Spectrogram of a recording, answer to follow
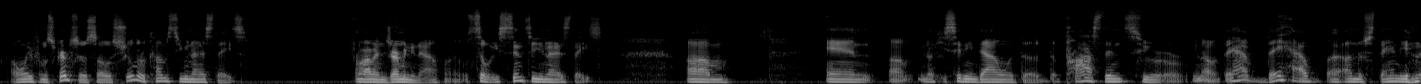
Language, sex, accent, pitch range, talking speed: English, male, American, 115-130 Hz, 185 wpm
